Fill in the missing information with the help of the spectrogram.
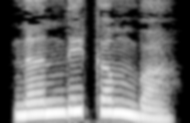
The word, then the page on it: ನಂದಿಕಂಬ: nandi kamba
